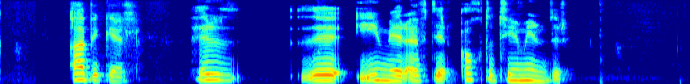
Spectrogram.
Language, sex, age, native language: Icelandic, male, 18-19, Icelandic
